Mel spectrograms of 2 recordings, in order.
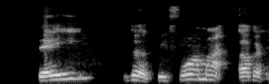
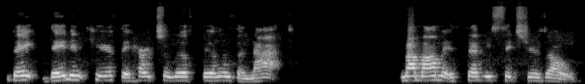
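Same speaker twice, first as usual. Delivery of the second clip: ordinary talk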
